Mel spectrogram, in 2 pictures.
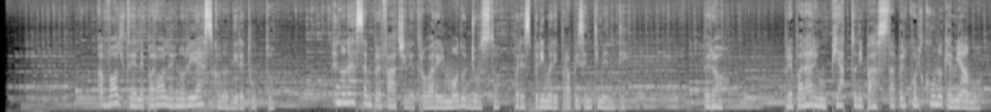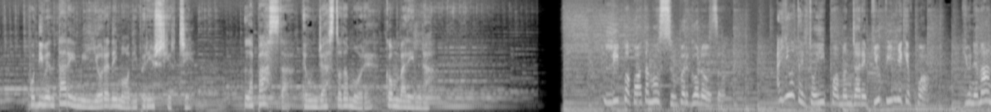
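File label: Italian, female, commercial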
